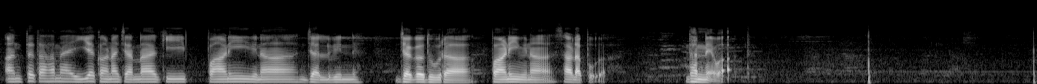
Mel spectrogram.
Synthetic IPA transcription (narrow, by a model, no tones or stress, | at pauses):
ɐ̃nt̪ət̪ɐɦɐmɛ̃ijɐkɐɦnat͡ʃɐɾnakipaːɽ̃iʋɪnaːd͡ʒɐlʋɪn | d͡ʒɐɡəd̪ʱuːɾaːpaːɽ̃iʋɪna̰ːsaːɽapṵːɾa̰ː | d̪ʱɐnjə̰ʋa̰ːd̪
